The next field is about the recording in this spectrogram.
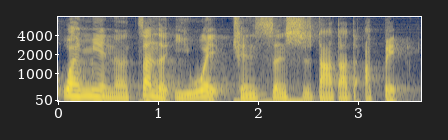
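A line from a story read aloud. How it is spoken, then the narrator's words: Stammering. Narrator (Chinese): 林女士结结巴巴说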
